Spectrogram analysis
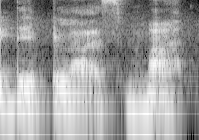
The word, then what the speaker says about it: déplacement: So meant, déplacement, but we don't pronounce the T, okay, déplacement, okay.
